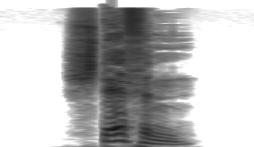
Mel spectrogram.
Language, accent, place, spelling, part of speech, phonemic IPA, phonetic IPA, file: German, Germany, Berlin, Steffen, proper noun, /ˈʃtɛfən/, [ˈʃtɛ.fn̩], De-Steffen.ogg
- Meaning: a male given name, variant of Stefan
